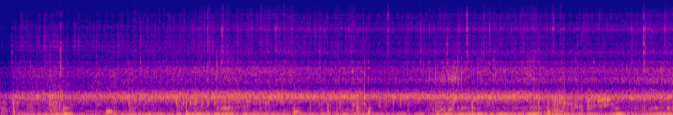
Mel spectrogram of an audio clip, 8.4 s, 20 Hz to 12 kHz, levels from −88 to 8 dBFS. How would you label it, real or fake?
real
